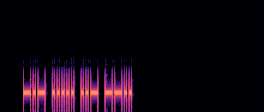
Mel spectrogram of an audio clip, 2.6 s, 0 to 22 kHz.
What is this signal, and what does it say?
Morse code, heard as a keyed tone, about 50 wpm, 700 Hz. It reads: K5UZ
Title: Call Signs Repeated 2x - 50wpm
